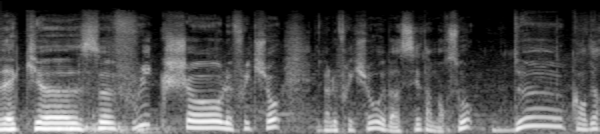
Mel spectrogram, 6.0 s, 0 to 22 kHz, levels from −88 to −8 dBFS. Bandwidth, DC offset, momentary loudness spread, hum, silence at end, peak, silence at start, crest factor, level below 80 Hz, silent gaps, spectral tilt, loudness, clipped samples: 13.5 kHz; under 0.1%; 14 LU; none; 0 s; 0 dBFS; 0 s; 14 dB; -46 dBFS; none; -7 dB/octave; -16 LUFS; under 0.1%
